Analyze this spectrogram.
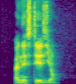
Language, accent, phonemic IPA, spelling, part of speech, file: French, France, /a.nɛs.te.zjɑ̃/, anesthésiant, adjective / noun / verb, LL-Q150 (fra)-anesthésiant.wav
- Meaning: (adjective) anesthetic; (verb) present participle of anesthésier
